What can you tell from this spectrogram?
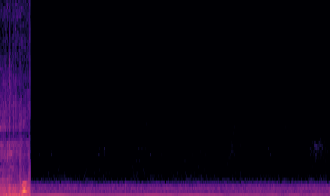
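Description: Loud rushing wind and tyre noise from a mountain bike riding a dirt trail cuts off suddenly about half a second in. After that there is only a quiet, steady low hum.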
